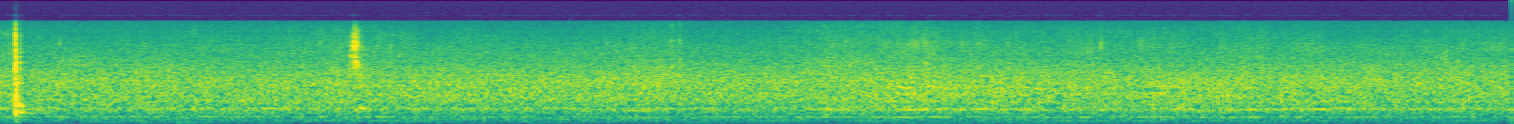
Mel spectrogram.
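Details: Opened hive of honey bees being checked for sickness after four rainy days, with many dead bees lying in front; continuous thick humming of the swarm, a sharp tap at the start and another soon after.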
